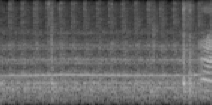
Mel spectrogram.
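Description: A sewing machine stitches and back stitches a dress seam with a close, steady mechanical whirr. A faint voice sounds under it, and a short click comes near the end.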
